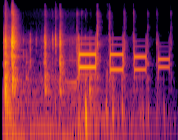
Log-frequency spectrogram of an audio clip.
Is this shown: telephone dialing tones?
yes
